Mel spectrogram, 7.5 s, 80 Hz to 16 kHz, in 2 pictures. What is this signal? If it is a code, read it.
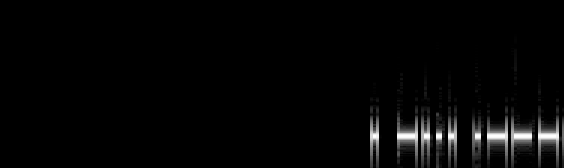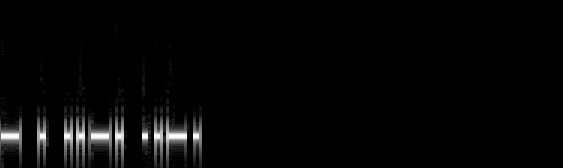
Morse code, heard as a keyed tone, about 27 wpm, 700 Hz. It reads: EB1EFF
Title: DXCC-100 Call Signs - 6 Characters - Repeated 3x - 28wpm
